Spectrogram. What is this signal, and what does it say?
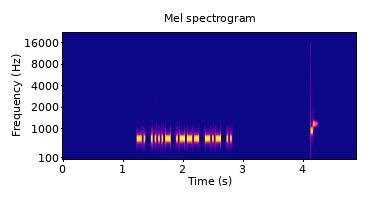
Morse code, heard as a keyed tone, about 40 wpm, 700 Hz. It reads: N4JKI
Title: USA Call Signs - 6x Character Spacing - 40wpm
